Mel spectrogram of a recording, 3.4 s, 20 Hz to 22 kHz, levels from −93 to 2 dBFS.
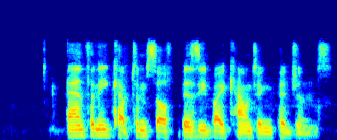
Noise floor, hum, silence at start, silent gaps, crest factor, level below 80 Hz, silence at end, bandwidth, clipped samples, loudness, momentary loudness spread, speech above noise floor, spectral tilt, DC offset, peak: -56 dBFS; none; 0.65 s; none; 20 dB; -70 dBFS; 0.1 s; 8.2 kHz; under 0.1%; -27 LUFS; 7 LU; 29 dB; -3.5 dB/octave; under 0.1%; -8 dBFS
